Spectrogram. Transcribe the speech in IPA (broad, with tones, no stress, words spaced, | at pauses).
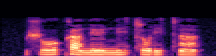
ʃoː˨˦ka˨neː˨ ni˨t͡so˨ ɾi˨t͡sã˨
